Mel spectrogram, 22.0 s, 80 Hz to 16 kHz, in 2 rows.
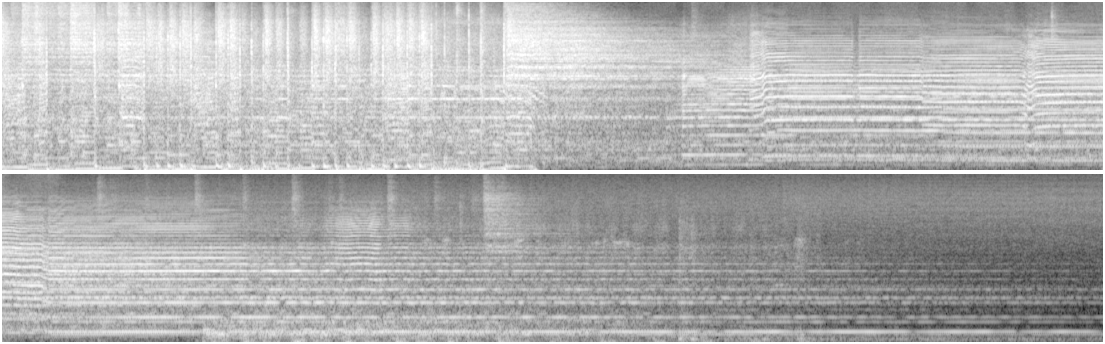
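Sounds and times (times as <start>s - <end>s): melodic lead line: 0.0s - 10.5s, 12.9s - 20.3s
steady chords: 0.0s - 22.0s
soft low beat: 13.0s - 20.0s.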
